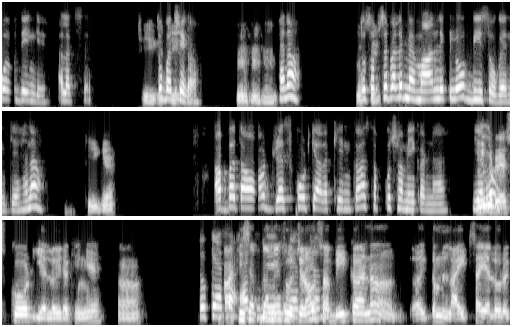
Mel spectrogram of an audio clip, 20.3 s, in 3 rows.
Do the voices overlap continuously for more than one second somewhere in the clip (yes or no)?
yes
